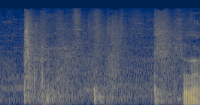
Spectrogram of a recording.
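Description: A few light knocks and shuffling from handling a pre-cut metal angle piece and moving about, with the loudest knock about a quarter second in. A man starts speaking near the end.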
